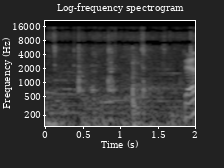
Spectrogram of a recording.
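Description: Rice being poured from a plastic measuring cup into the steel inner pot of an Instant Pot, with a few light clicks and taps spread through the pour.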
